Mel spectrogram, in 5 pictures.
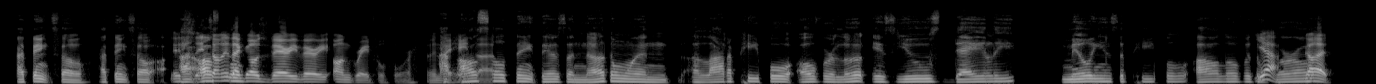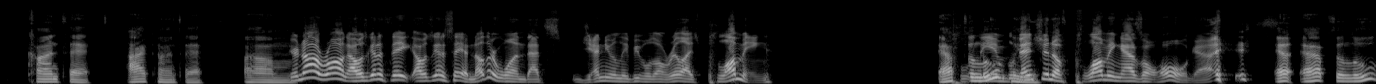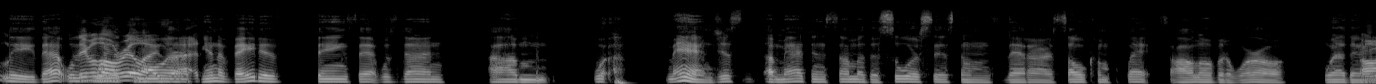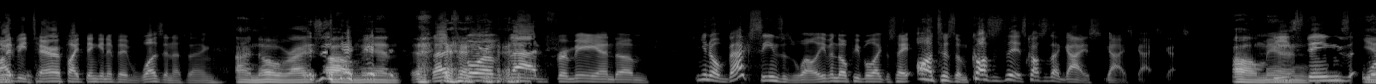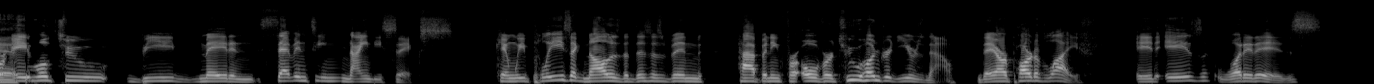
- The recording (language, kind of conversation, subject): English, unstructured, What invention do you think has changed the world the most?
- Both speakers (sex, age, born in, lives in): male, 20-24, Venezuela, United States; male, 45-49, United States, United States
- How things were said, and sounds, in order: tapping; stressed: "plumbing"; laughing while speaking: "guys"; laughing while speaking: "that"; other background noise; scoff; laugh; put-on voice: "Autism causes 'this', causes 'that'"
